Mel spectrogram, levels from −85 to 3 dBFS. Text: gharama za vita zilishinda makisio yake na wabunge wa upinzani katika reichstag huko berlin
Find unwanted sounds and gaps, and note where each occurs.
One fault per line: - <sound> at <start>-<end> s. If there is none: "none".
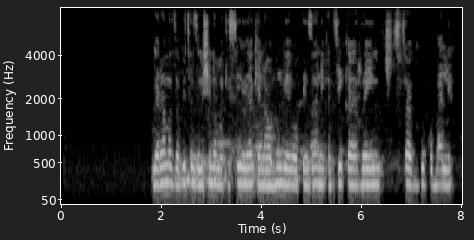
none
